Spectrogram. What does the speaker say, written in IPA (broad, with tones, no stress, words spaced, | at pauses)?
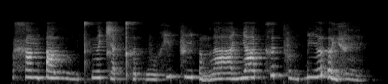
xa˧ŋ ʔa˧wlṳ˨˩ŋ t̪ʰɨ˨˦ə̯t͡ɕa˨˩k̚t̪ʰə˨˩t̚ vu˧˩xi˦˥p̚fi˧ ʔə̰˧˨mlaː˧ɲaː˦˥k̚ xə˦˥t̚fə̤˨˩m ɓi˨˦ə̯ʔə̰˧˨jvɛ̤˨˩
